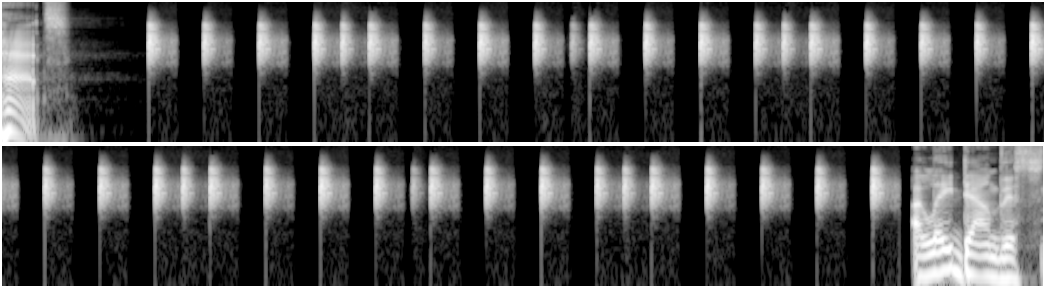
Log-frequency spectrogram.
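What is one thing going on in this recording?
Sharp electronic ticks repeat in a fast, even rhythm.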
